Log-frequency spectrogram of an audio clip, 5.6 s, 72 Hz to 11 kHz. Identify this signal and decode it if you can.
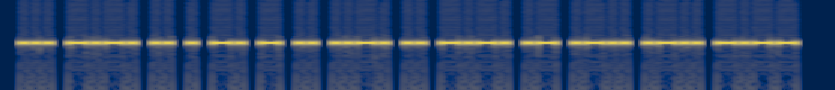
Morse code, heard as a keyed tone, about 30 wpm, 1000 Hz. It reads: SCIENTIFICALLY
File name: 30wpm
